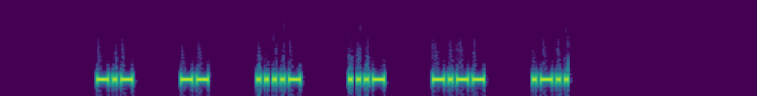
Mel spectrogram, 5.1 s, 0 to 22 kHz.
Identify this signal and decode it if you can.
Morse code, heard as a keyed tone, about 42 wpm, spaced as for 20 wpm, 700 Hz. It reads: KM4VYL
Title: USA Call Signs - 6 Characters - 4x Character Spacing - 45wpm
